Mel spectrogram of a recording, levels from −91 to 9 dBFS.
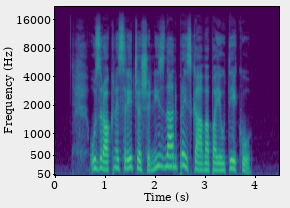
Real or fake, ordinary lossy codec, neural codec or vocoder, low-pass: fake; none; vocoder, 48 kHz, 128 mel bands, Vocos; 19.8 kHz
